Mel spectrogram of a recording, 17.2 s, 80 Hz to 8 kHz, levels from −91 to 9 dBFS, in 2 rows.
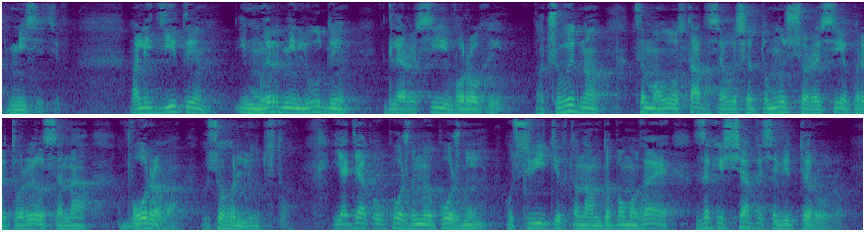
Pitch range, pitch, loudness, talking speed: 105-125 Hz, 110 Hz, -28 LUFS, 120 wpm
